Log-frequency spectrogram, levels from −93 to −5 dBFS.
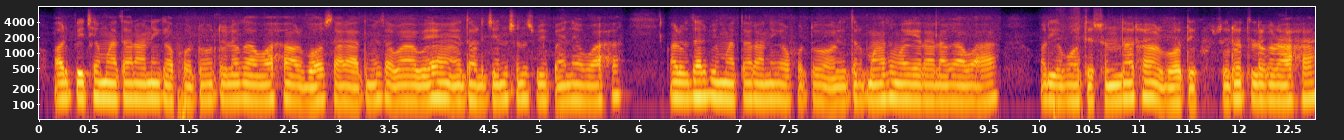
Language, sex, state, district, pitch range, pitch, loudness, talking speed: Hindi, male, Bihar, Saharsa, 120-130 Hz, 125 Hz, -18 LUFS, 235 wpm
